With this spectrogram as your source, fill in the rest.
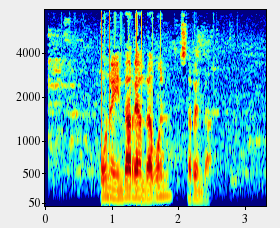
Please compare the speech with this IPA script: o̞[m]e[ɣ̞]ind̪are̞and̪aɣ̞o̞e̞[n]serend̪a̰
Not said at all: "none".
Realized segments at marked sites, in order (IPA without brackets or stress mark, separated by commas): n, none, n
